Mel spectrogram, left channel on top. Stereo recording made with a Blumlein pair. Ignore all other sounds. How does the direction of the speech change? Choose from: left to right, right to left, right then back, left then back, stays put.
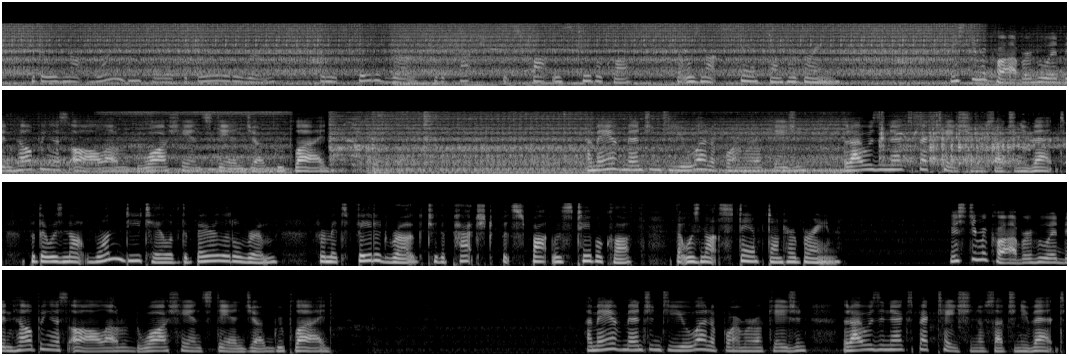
right to left.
